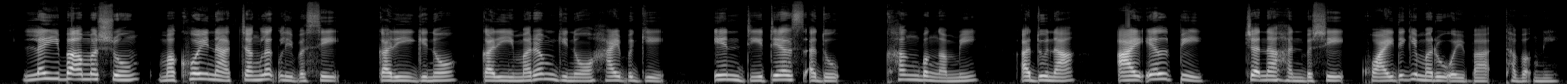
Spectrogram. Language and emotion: Manipuri, neutral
